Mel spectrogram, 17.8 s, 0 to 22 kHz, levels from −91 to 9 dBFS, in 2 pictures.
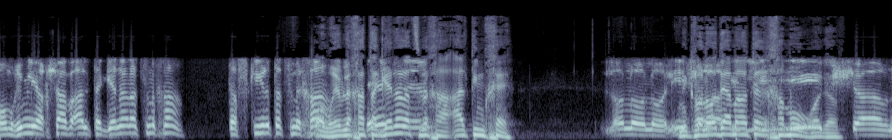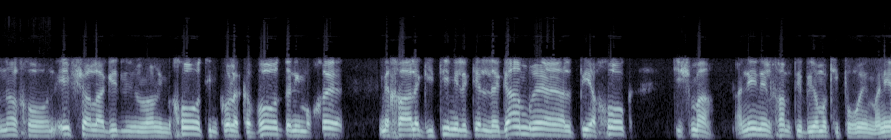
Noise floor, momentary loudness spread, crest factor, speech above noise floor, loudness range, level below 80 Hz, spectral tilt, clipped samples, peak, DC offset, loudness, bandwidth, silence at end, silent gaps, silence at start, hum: -60 dBFS; 7 LU; 14 dB; 44 dB; 2 LU; -40 dBFS; -6 dB/octave; under 0.1%; -2 dBFS; under 0.1%; -16 LUFS; 13.5 kHz; 0 s; none; 0 s; none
